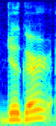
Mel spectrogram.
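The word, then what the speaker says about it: Duggar: Josh Dugar, and apparently that's how you pronounce his name.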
